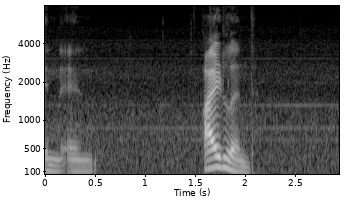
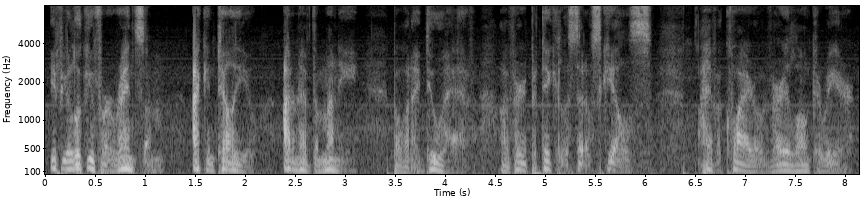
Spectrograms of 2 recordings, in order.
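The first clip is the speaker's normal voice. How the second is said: gentle badass movie threat; measured menace, sinking low and quiet; Liam Neeson; 3 semitones lower, 5 dB quieter, faster than usual. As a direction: lightly imitate an action hero, getting lower and softer. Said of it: "Liam Neeson has that powerful powerhouse of the voice".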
